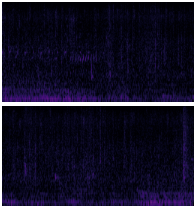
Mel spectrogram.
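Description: Water splashes softly as a swimmer paddles through it.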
